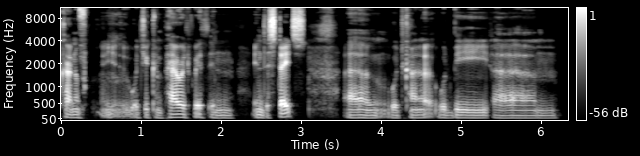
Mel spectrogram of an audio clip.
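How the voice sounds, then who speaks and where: A man's voice: very deep voice, level tone, measured pace, vocal fry, warm tone. A man in his thirties with a Dutch accent, speaking as an interview guest in a hesitant way, with many fillers and restarts. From Netherlands. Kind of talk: casual interview talk.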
